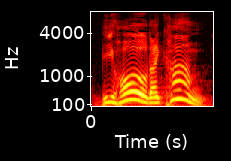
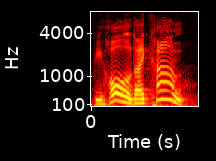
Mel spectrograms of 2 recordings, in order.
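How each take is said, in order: First: It is said louder, with more emphasis. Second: It is said at a normal, moderate volume.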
